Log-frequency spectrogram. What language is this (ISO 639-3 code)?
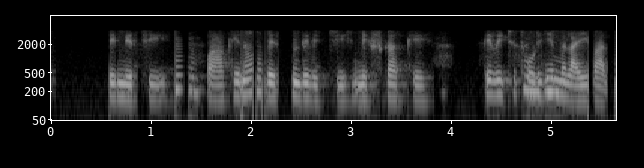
pan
